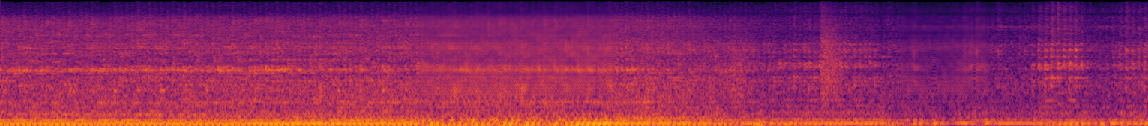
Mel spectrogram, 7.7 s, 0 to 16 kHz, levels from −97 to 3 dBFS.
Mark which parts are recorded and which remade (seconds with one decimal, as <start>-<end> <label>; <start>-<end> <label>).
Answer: 0.0-2.8 recorded; 2.8-4.1 remade; 4.1-6.0 recorded; 6.0-6.6 remade; 6.6-7.7 recorded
